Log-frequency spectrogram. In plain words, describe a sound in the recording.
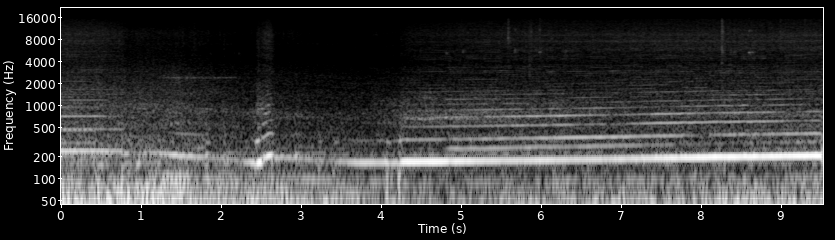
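The engine drops in pitch as the car brakes into a corner, then climbs again while accelerating.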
